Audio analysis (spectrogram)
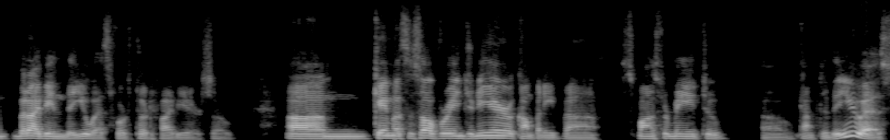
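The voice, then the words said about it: Argentinian accent. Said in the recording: “You can probably pick up my accent. I come from a very far away country, from Argentina.”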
